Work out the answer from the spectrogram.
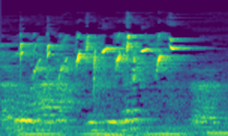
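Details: Short phrase of European goldfinch song recorded in Algeria: a quick series of thin, high, rising tweets and liquid twitters, each lasting a fraction of a second, against a low background hum.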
